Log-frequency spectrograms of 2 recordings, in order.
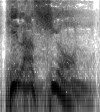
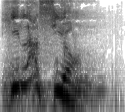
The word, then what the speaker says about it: hilasion: Paul uses a similar word, hilasion, hilasion, from the word hilasmos. Hilasion is spelled as H-I-L-A. S-I-O-N, hilasion, from the word hilasmos.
